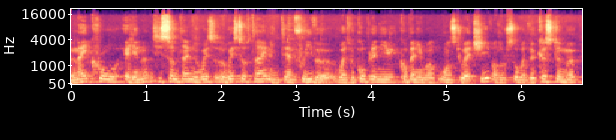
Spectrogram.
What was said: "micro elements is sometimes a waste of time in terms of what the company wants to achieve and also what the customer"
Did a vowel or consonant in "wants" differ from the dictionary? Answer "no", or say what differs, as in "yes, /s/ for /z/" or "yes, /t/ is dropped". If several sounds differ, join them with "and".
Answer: no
